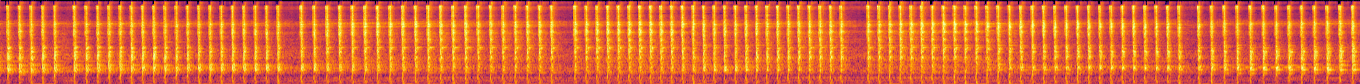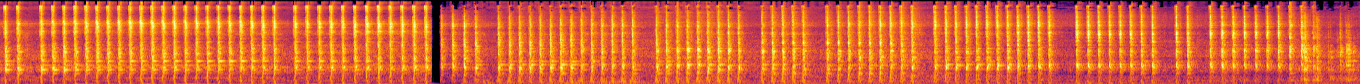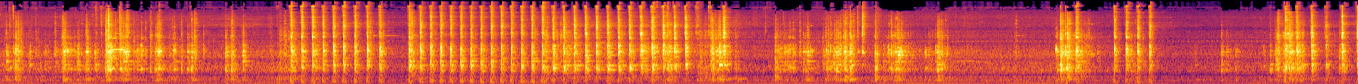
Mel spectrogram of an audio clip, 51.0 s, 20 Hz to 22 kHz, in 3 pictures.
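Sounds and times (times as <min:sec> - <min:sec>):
hydraulic breaker hammering concrete: 0:00.0 - 0:33.6, 0:37.5 - 0:43.2
excavator engine running: 0:00.0 - 0:50.9.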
